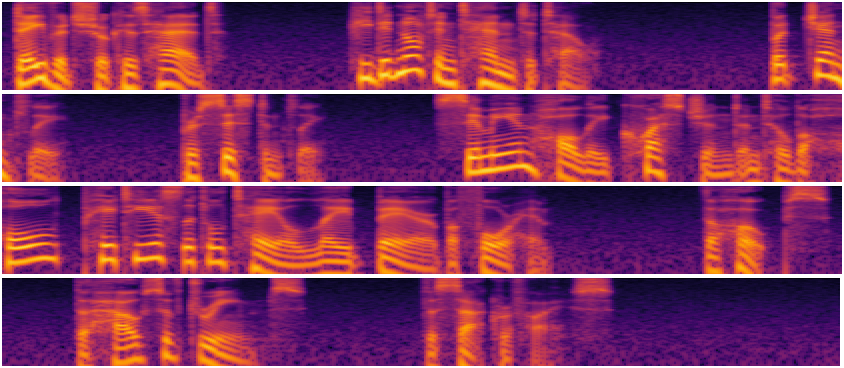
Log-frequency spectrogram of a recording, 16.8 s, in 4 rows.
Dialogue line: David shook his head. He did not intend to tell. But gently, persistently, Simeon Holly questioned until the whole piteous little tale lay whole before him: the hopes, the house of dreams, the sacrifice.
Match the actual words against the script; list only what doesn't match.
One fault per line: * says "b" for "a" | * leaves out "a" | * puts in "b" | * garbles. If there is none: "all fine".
* says "bare" for "whole"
